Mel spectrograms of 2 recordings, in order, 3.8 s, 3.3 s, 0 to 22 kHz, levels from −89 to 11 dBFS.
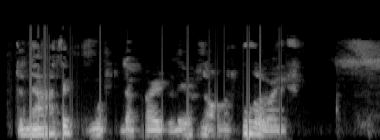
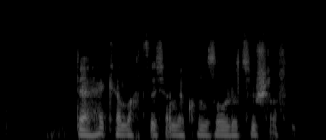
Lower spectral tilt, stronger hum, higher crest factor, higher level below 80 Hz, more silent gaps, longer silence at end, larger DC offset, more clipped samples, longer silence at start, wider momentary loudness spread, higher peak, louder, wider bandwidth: first, -7.5 dB/octave vs -4 dB/octave; neither; about the same, 18 dB vs 22 dB; first, -48 dBFS vs -88 dBFS; neither; second, 0 s vs 0.3 s; neither; neither; second, 0.15 s vs 0.75 s; first, 17 LU vs 7 LU; first, -6 dBFS vs -36 dBFS; first, -24 LUFS vs -56 LUFS; first, 10.5 kHz vs 9 kHz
